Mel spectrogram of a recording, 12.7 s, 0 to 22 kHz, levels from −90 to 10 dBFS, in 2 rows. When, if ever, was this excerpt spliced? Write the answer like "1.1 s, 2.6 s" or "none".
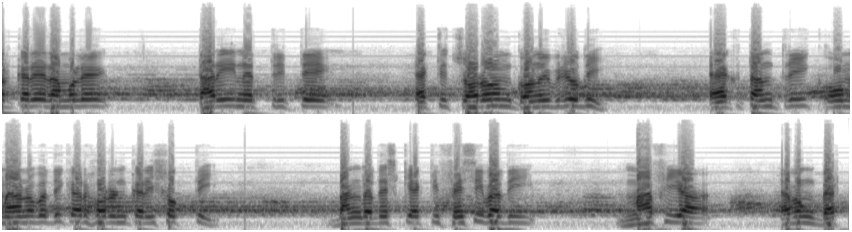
none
